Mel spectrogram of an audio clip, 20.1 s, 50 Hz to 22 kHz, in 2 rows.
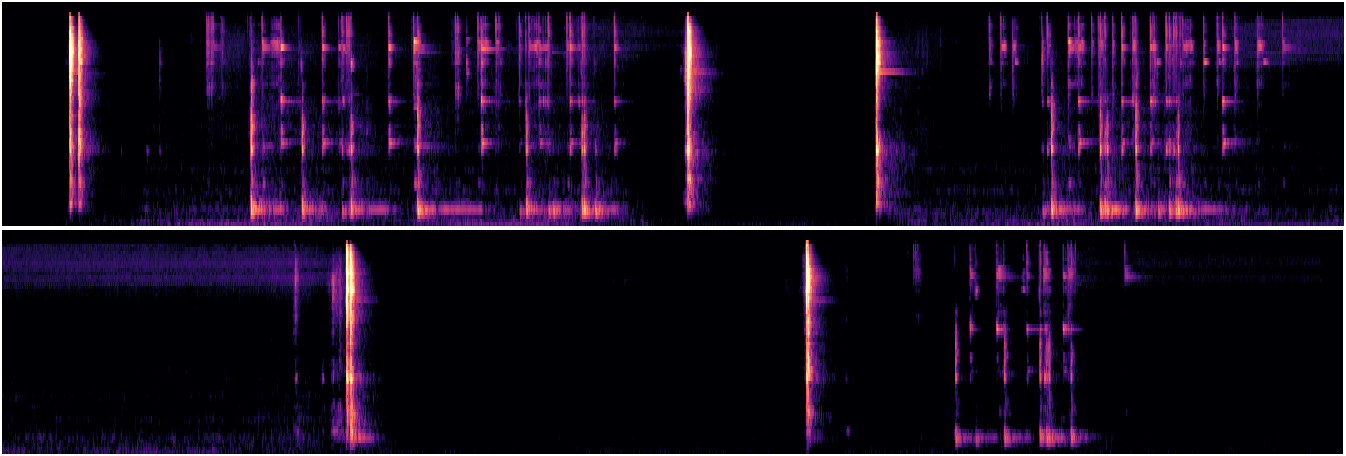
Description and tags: Light switch fluorescent flickering electric bulb BANFF 190107
Fluorescent light fixture flickering on and off.
flicker, fluorescent, light, switch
